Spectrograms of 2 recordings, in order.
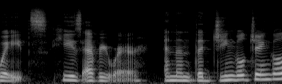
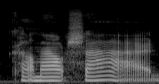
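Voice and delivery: put-on Southern accent, swooping and drawled out. Describing the priest in a movie and quoting him: southern drawl. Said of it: "He has a southern drawl".

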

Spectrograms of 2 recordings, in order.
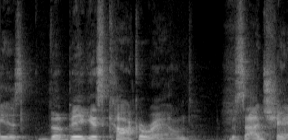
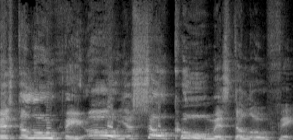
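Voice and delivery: very high, loud, put-on Bronx accent; 10 semitones higher, 8 dB louder than usual. Imitating a character from the show, in a Bronx accent. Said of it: "he's Bronx".

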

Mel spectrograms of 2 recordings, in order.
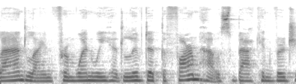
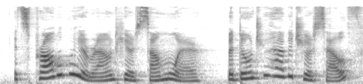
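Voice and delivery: doubtful, probing, suspicious, pitched-up delivery; 5 semitones higher, 3 dB louder than usual. Mr. prendergast, asked for the narrator's dad's phone number, asking suspiciously. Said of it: "he asked suspiciously".

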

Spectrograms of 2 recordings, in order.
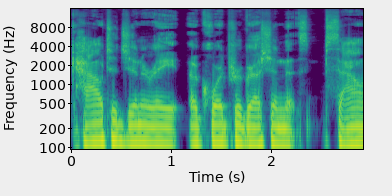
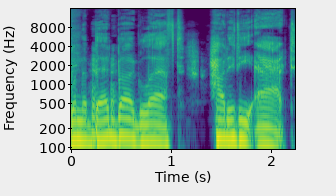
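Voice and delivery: intense-sounding delivery. Quoting a scene where Dwight asks about bed bugs: imitating Dwight. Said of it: "the scene from The Office where Dwight is asking".

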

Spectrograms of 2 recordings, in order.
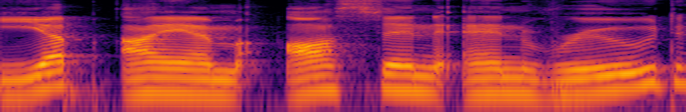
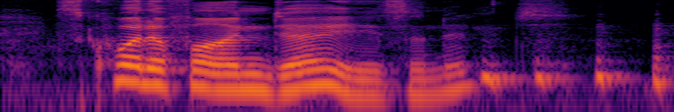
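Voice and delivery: slow, clumsy, bad British accent; 4 semitones higher, 10 dB quieter than usual. Trying out an accent after asking about doing the episode in accents: attempted british accent. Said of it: "I still can't do British accents".

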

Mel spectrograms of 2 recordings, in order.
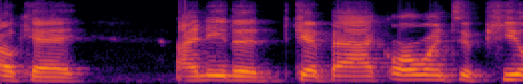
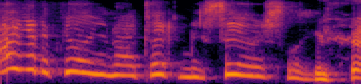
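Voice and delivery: squeaked out, swooping way up in pitch; 13 semitones higher than usual. Sharing a favorite game voice line, the speaker does a Mickey Mouse-like voice. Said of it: "That was like Mickey Mouse doing sounded it".

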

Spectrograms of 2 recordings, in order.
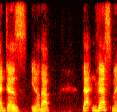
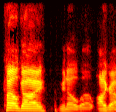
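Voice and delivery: usual speaking voice

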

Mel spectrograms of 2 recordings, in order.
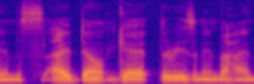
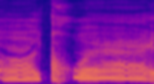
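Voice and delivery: distorted video game voice, much higher; 12 semitones higher, 8 dB quieter than usual. Recalling players submitting in a wrestling video game, WrestleMania 2000 distorted submit yell. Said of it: "in like this distorted voice".

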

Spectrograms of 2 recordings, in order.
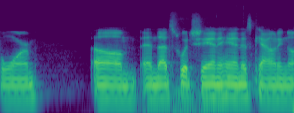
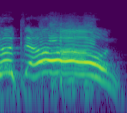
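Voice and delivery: put-on excited broadcaster voice, higher and louder; 8 dB louder than usual. Imitating a broadcaster's call of a long touchdown run: Larry Michael impression. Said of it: "That was my impression of his, his call".

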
